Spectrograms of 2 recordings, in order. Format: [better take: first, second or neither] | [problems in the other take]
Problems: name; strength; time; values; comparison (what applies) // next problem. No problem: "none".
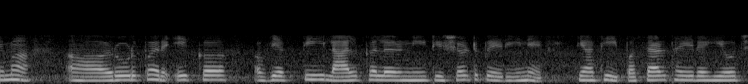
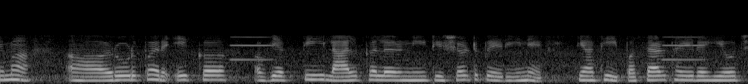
first | background sound (Wind instrument, woodwind instrument); 16 dB below the speech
